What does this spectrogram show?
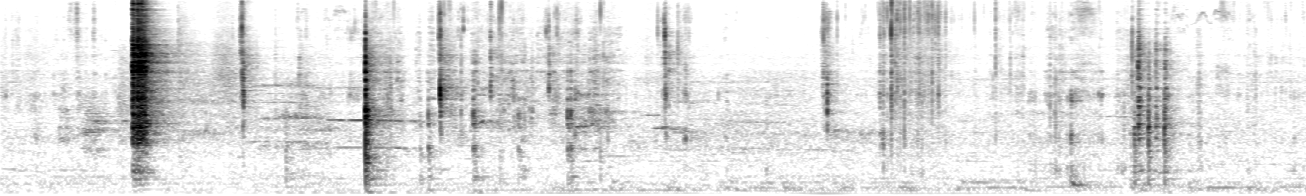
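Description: Close-up eating sounds of someone chewing and biting into fried food, with irregular crunches and clicks. The two loudest sharp sounds come about a second and nearly four seconds in, and a small cluster comes near the end.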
